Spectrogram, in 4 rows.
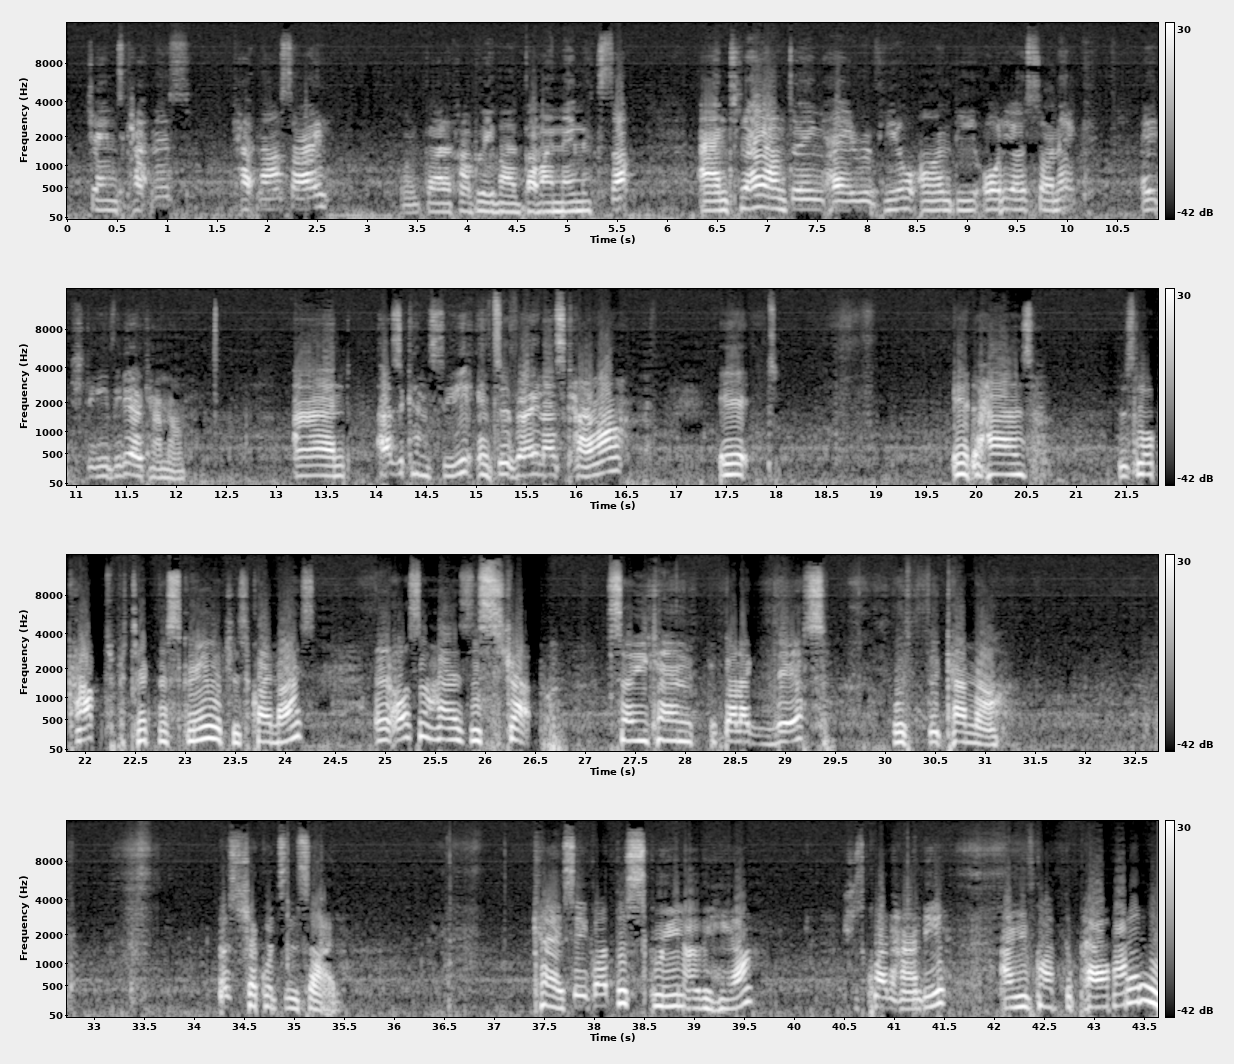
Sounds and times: Speech: 0.2s - 2.7s, 3.3s - 5.7s, 6.3s - 12.2s, 13.2s - 16.6s, 17.4s - 18.0s, 19.8s - 20.7s, 21.4s - 24.3s, 24.9s - 29.5s, 30.1s - 31.3s, 34.2s - 35.5s, 37.4s - 39.7s, 40.5s - 43.6s.

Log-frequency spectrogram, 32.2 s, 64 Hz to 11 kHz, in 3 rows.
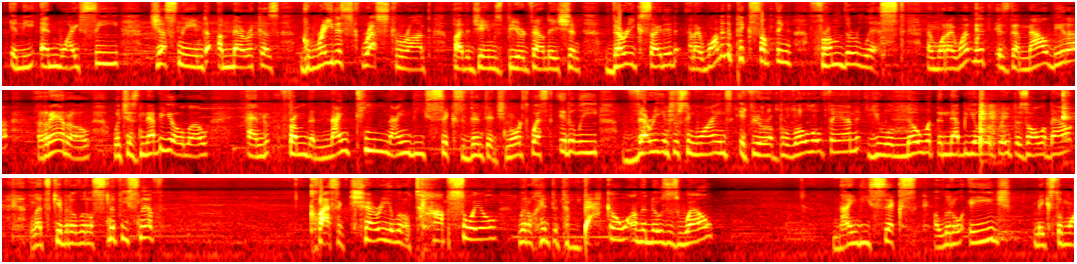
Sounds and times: Speech: 0.1s - 23.1s, 29.8s - 32.1s.

